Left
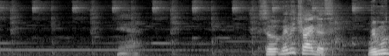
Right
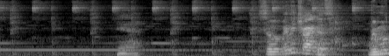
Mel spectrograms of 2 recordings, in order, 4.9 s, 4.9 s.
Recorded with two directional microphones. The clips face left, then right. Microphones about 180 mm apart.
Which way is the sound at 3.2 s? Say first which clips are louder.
Left 7 dB; 65° left (ahead or behind).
